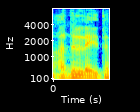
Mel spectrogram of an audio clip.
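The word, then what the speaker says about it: Adelaide: 그 유사한 발음은 들어본 것 같은데 아, 아마 그 요럴레이? 발음이 아니지 요럴레이? 않을까요? 그 발음이 아니지 않을까요? 아무튼 네. 아니 이거 내가 네. 나도 이상해서 네. 구글 네. 번역기에다 넣고서 음성으로 돌려봤어. 아들레이드 맞아. 네.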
